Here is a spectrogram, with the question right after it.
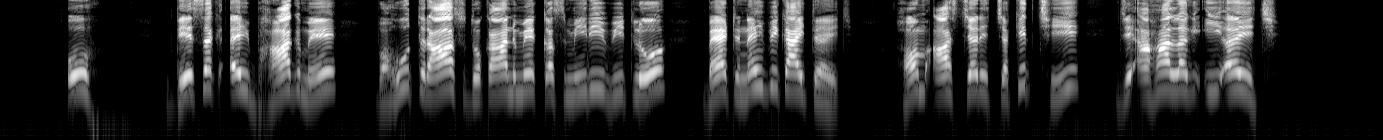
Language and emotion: Maithili, surprised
